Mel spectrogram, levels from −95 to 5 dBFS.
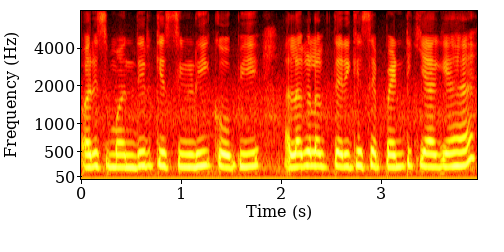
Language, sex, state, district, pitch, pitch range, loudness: Hindi, female, Jharkhand, Garhwa, 235 Hz, 225-245 Hz, -13 LUFS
